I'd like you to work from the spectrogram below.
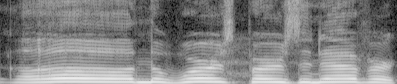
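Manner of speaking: high, loud whiny self-pity; hammed-up poor-me voice; mock self-pity. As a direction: wail it like a martyr. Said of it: "I'm not gonna sit there and be like".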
